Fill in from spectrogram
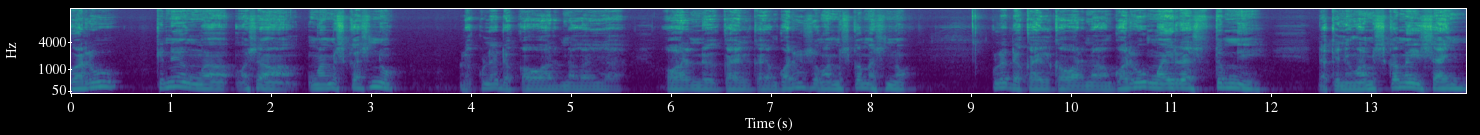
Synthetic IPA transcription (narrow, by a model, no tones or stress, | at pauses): ɡaɾu | kineŋasaŋamiskasnuk̚ | dakuledakawaɾnaɡaja | awaɾnaɡkailkajaŋɡuaɾus̬aŋwamiskamasnuk̚ | kuledakailkawaɾnaɡaŋɡuaɾuŋaiɾastumŋi | dakineŋamiskamaisajŋ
